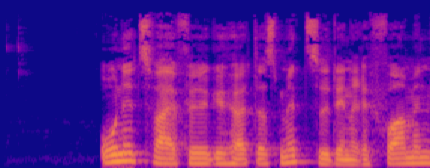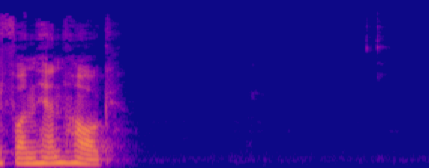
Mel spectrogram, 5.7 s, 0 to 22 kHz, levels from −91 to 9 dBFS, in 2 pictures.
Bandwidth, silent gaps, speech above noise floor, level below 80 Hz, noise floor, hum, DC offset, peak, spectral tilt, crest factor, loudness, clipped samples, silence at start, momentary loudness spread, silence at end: 16 kHz; none; 63 dB; -62 dBFS; -85 dBFS; none; under 0.1%; -4 dBFS; -5.5 dB/octave; 22 dB; -22 LUFS; under 0.1%; 0.65 s; 4 LU; 2.1 s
